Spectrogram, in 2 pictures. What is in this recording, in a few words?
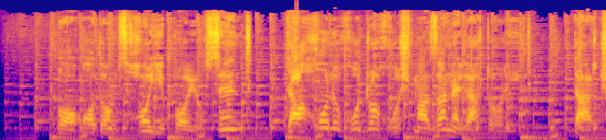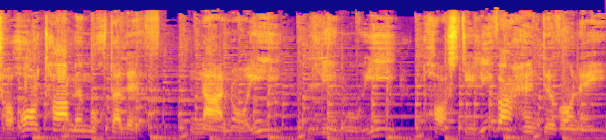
Dari, Commercial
